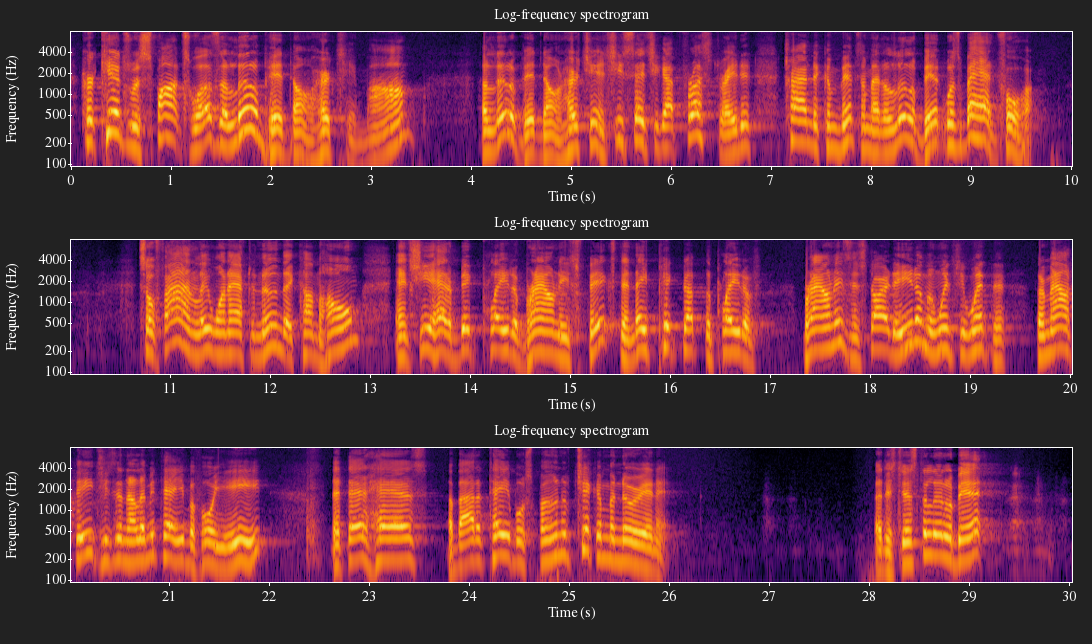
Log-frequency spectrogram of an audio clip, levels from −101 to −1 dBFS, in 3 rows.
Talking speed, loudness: 200 wpm, -17 LUFS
